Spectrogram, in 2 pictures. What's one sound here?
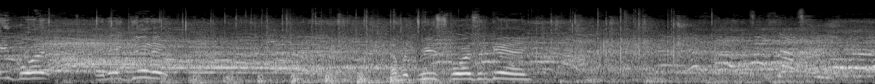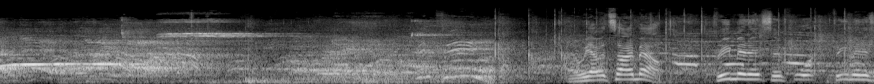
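Spectators cheer and shout loudly in an echoing gym.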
